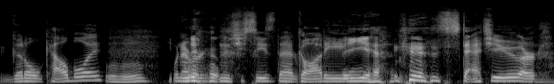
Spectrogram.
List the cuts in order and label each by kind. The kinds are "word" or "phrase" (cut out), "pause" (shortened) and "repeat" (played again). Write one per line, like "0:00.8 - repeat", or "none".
0:01.7 - word
0:02.2 - phrase
0:03.0 - word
